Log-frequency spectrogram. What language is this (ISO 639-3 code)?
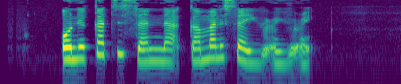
dag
